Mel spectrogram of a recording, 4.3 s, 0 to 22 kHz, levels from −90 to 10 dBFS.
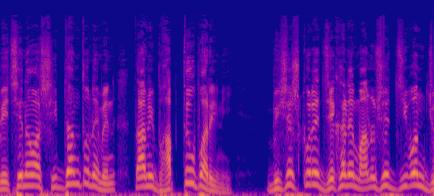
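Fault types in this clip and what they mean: word clock ticks: The receiving device runs on its own clock, slightly out of step with the sender's (an error of around 20 ppm), so a single sample is dropped or doubled each time the clocks slip. Shortly after "বেছে নেওয়ার সিদ্ধান্ত নেবেন", from 1.24 s to 3.85 s, three or so sharp ticks fall roughly every 1.5 seconds. That steady spacing and the absence of any gap set them apart from buffer dropouts, which leave audible holes.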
